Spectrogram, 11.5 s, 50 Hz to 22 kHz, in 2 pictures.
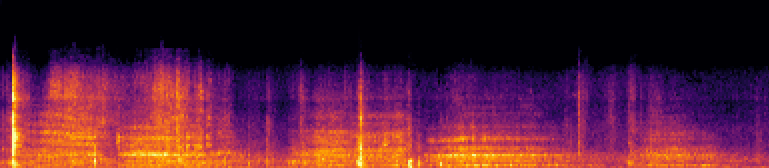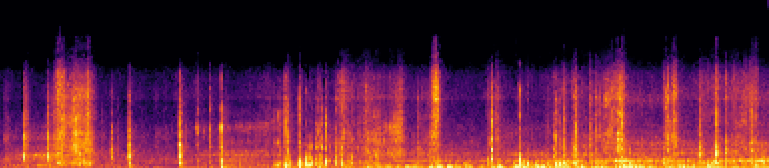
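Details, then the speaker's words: Wahoo Kickr V2 indoor trainer flywheel spinning and winding down: a rough scraping grind with rattly clicks from rough bearings, slightly quieter as it slows. "Still sounds like a pack of spanders. It sounds a bit quieter winding down."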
